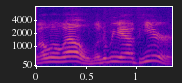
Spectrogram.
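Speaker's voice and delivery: acted confident delivery. Retelling being told to redo a line, saying it again: acting it out with confidence. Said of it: "say it with confidence".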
